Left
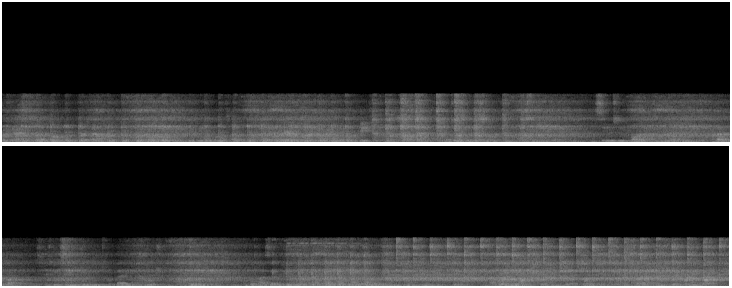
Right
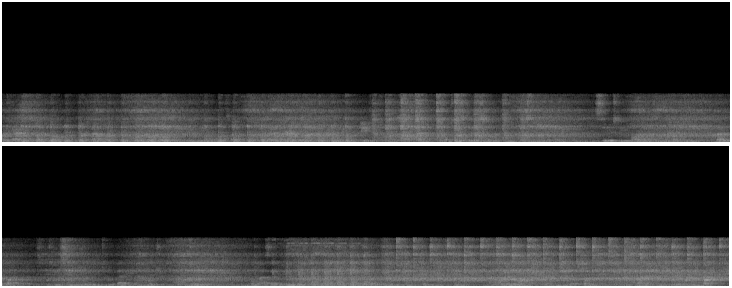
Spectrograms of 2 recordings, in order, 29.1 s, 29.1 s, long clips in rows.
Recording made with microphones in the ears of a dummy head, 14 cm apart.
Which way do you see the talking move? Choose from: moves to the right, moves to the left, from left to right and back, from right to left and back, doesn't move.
doesn't move.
